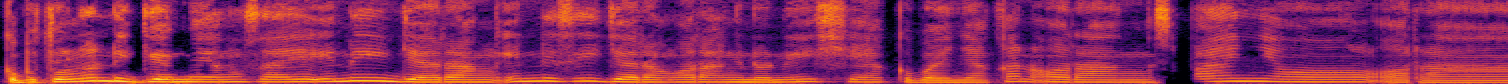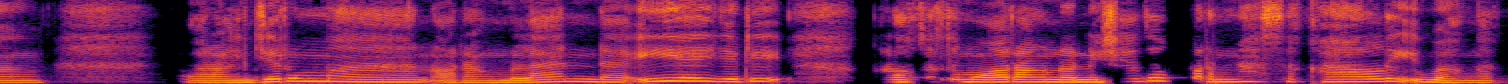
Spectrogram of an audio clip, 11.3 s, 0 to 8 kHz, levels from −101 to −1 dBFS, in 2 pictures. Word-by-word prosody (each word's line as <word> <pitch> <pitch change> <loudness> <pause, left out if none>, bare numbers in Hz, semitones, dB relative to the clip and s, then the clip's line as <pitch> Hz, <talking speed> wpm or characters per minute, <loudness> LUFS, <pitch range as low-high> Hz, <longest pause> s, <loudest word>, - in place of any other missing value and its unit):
Kebetulan 230 +9 +6
di - - +10
game 225 -1 +7
yang 225 +1 -1
saya 225 +1 +1
ini 275 +4 +4 0.2
jarang 210 -1 +1
ini 275 +3 +2
sih, 285 - 0
jarang 210 -3 +2
orang 215 0 -3
Indonesia, 225 +4 0
kebanyakan 195 +4 -3
orang 205 -2 -3 0.2
Spanyol, 245 -4 -3 0.2
orang 180 -2 -6 0.7
orang 185 0 -4
Jerman, 240 -5 0
orang 185 -1 -6
Belanda 220 +4 -2
iya, 295 +2 +3 0.2
jadi 240 +3 0 0.4
kalau 210 0 -4
ketemu 220 0 -3
orang 220 0 +1
Indonesia 210 +3 +1
tuh, 300 - -3
pernah 240 -1 -3
sekali 235 +1 -3 0.2
banget 170 -3 -6
220 Hz, 160 wpm, -21 LUFS, 205-245 Hz, 0.7 s, di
